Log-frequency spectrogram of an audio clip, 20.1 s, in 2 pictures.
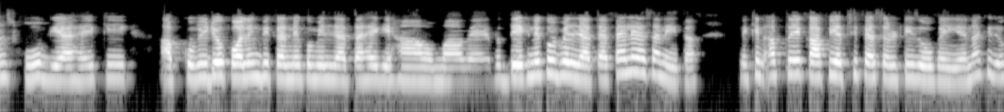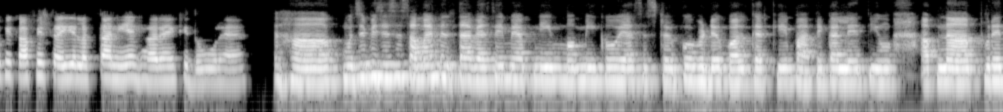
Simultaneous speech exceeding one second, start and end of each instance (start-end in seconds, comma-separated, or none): none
